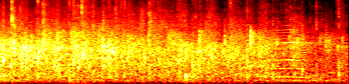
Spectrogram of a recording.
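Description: A church crowd claps steadily in a sustained, dense round of applause as two pastors of the Next Gen team come forward to the stage; the applause stays fairly even in loudness throughout, with a slight easing toward the end and no voices standing out.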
